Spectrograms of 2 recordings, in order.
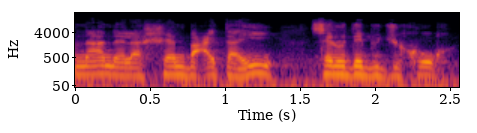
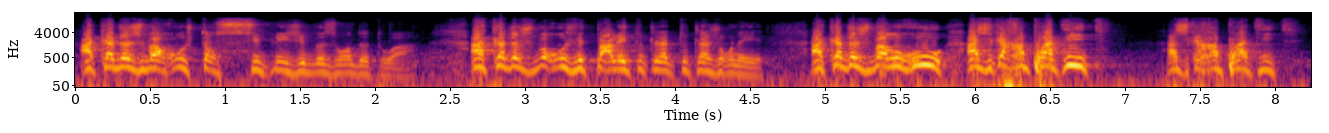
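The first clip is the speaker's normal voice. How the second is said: fervent loud prayer; 7 semitones higher, 8 dB louder than usual. Retold or imitated. Acts out prayer to God.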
